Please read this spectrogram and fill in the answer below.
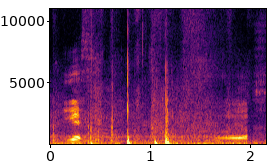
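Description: Football thuds during a shot-stopping drill: one loud sharp thud just before a second in, then two softer thuds shortly after as the goalkeeper dives and the ball and keeper hit the artificial turf.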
